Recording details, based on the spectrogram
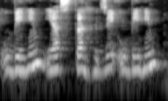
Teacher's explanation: حمزہ کے اوپر پیش ہے، اس کو با میں ملائیں گے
